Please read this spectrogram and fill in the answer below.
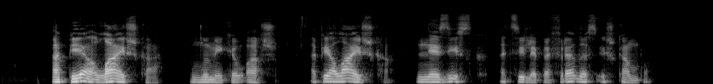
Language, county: Lithuanian, Šiauliai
